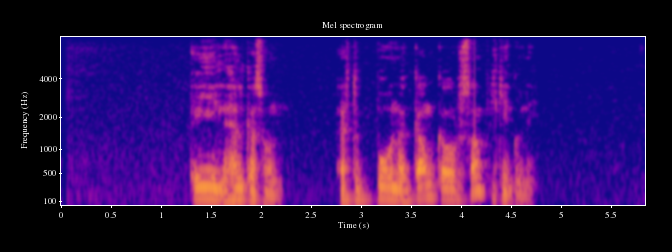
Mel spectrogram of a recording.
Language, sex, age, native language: Icelandic, male, 40-49, Icelandic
